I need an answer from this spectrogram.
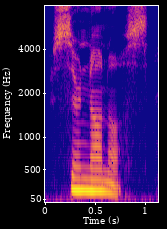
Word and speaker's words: Cernunnos: This is pronounced Cernunnos.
